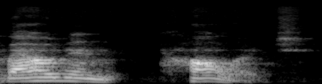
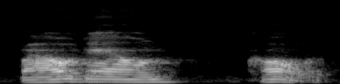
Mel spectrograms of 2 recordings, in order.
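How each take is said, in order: First: The name sounds like 'bo-din'. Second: The name sounds like 'bow down'.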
